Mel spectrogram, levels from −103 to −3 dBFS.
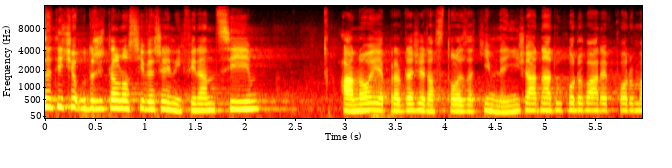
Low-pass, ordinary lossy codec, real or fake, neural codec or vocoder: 14.4 kHz; Opus, 64 kbps; real; none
